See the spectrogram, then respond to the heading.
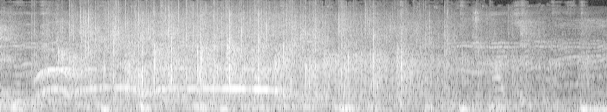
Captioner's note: all applauding and cheering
